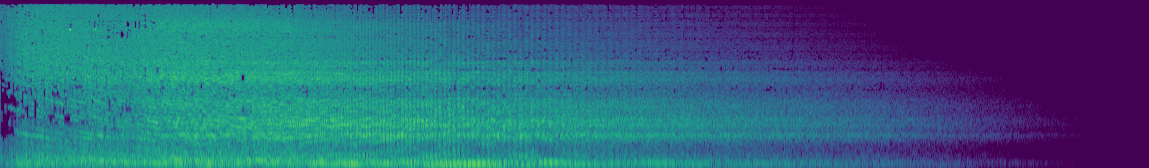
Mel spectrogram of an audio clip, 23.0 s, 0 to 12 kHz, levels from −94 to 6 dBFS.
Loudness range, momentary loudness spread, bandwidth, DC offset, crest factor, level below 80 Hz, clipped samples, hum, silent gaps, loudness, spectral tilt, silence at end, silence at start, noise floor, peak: 19 LU; 19 LU; 11.5 kHz; under 0.1%; 18 dB; -34 dBFS; under 0.1%; none; none; -20 LUFS; -1.5 dB/octave; 6.4 s; 0 s; under -90 dBFS; -6 dBFS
